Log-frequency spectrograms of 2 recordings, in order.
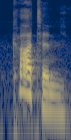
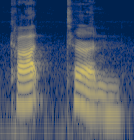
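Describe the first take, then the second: First: "Cotton" said quick and natural, unstressed schwa. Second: "Cotton" said first fully, second syllable kept; "Cotton" with the tt clearly aspirated, kah-tun; cotton with a schwa. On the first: Teacher to class, natural schwa take. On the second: Teacher to class, first careful take. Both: Shown as a demonstration. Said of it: "more of a schwa sound".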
